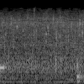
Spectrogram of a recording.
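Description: Meat sautéing in hot fat with tomato paste for a mirliton (chayote) dish, a steady dense sizzle filling the short stretch with a slight swell near the end, no voices.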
